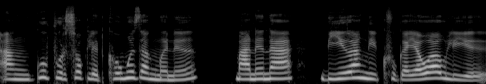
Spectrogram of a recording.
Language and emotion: Bodo, happy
